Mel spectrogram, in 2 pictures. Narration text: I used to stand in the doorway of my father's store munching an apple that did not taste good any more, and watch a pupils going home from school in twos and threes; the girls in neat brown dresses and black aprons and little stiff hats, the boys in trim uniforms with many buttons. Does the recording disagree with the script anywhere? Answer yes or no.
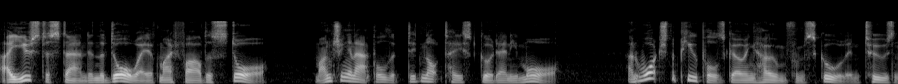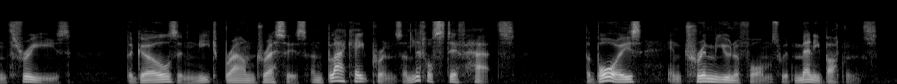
yes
